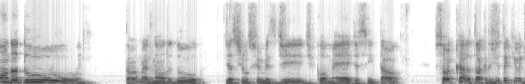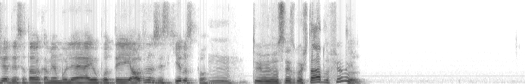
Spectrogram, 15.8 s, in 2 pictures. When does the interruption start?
none

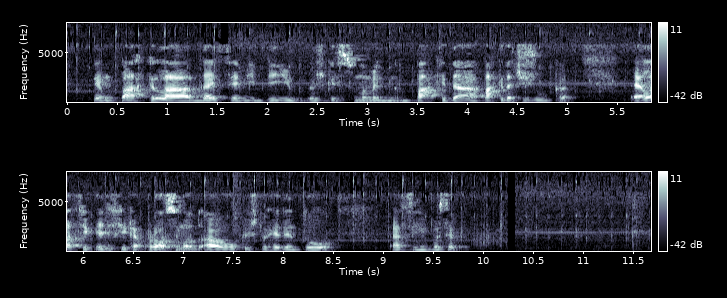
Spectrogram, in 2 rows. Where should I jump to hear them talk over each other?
none

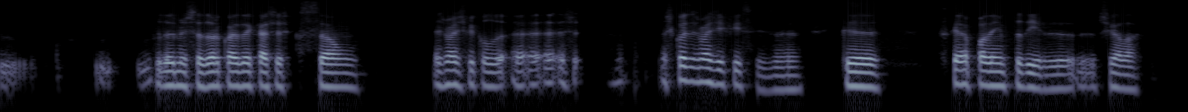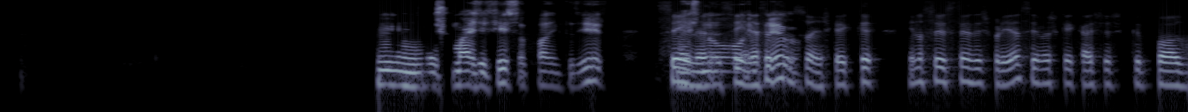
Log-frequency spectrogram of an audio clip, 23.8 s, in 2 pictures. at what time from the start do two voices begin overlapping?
19 s

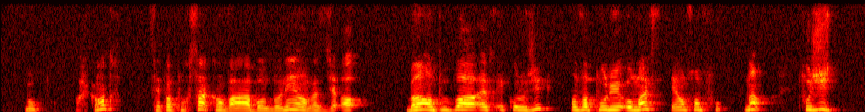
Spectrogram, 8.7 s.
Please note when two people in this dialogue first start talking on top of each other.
none

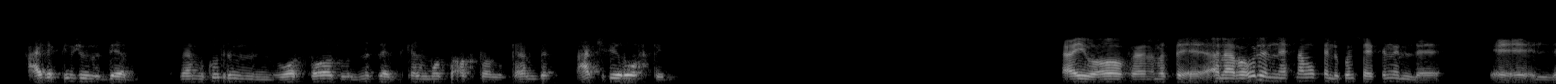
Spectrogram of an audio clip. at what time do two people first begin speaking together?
none

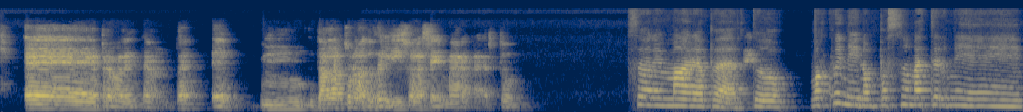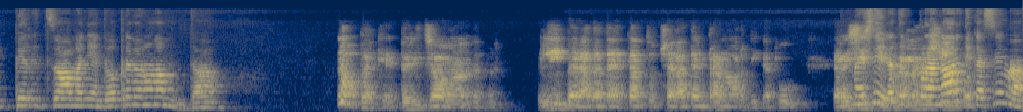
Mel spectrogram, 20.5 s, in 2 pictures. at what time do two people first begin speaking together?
19 s

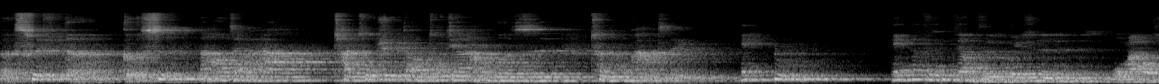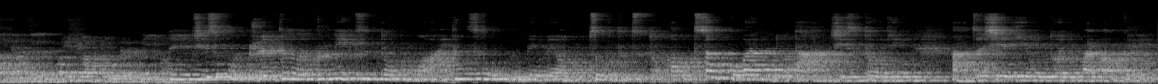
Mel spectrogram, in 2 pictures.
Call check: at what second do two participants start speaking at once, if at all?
none

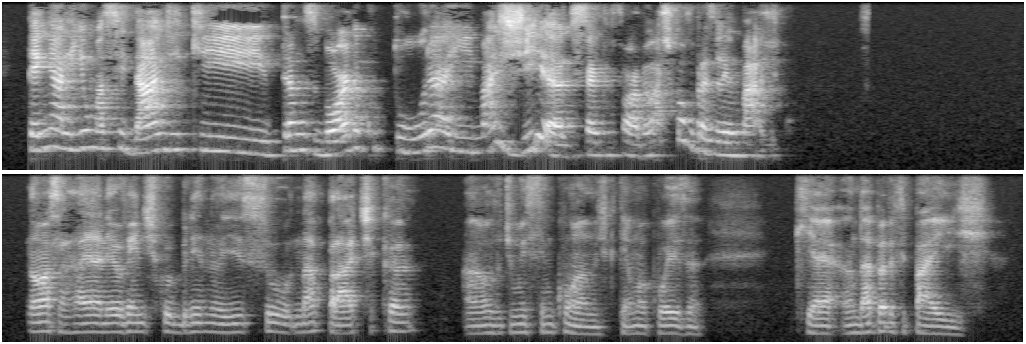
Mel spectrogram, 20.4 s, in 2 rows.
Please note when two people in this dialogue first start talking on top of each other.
none

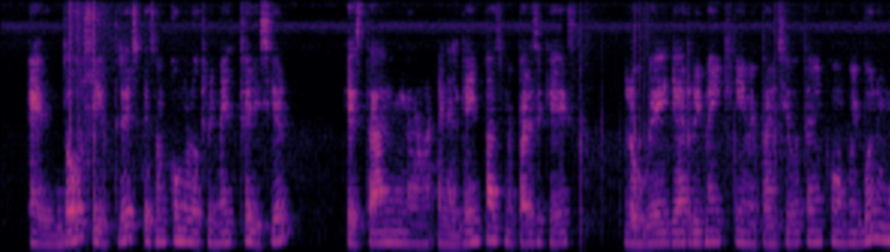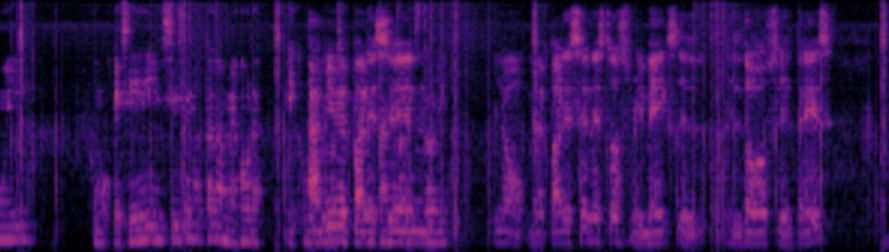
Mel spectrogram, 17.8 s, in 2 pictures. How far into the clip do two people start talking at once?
12 s

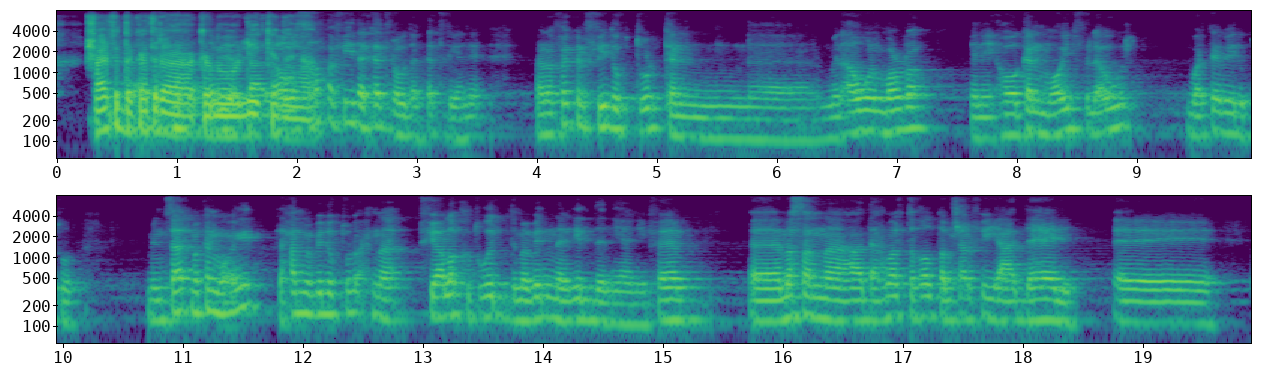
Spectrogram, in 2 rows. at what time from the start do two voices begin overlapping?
1 s

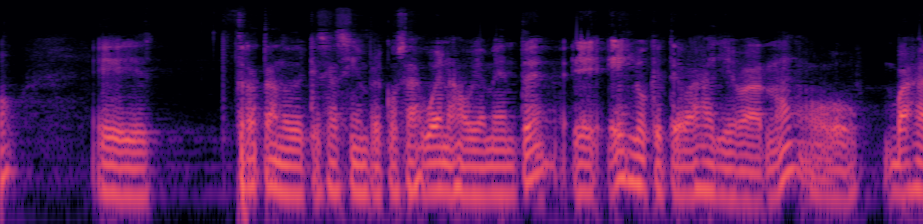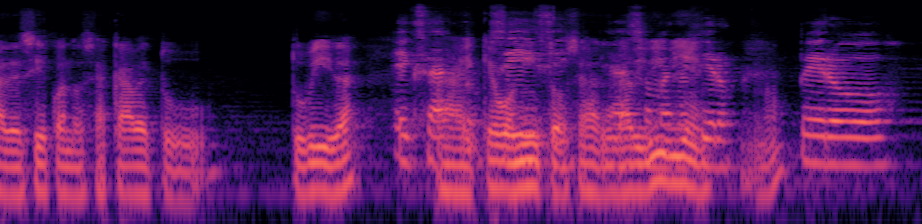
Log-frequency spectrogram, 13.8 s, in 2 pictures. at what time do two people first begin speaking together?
10 s

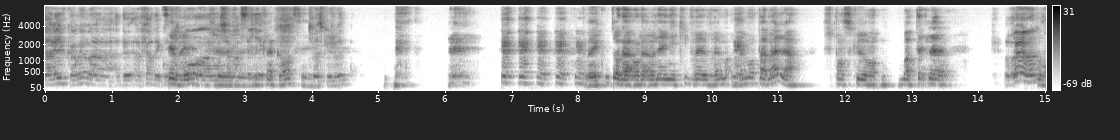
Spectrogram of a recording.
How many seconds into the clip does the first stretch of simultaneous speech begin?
2 s

